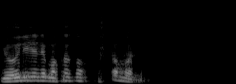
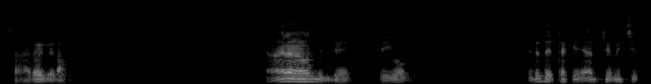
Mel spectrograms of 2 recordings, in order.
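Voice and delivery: soft, lower comforting voice; God consoling; 6 semitones lower, 5 dB quieter than usual. Acted. Preacher voices God consoling the soul, softly. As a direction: tell him gently it's all right.

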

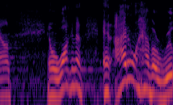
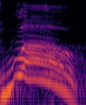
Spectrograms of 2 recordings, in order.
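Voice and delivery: high, drawn-out awestruck whoa; amazed outcry; 6 semitones higher, 4 dB louder, much slower than usual. Retold or imitated. Buddy seeing the giant dead bloated cow, loud amazement. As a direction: gawk loudly at something enormous.

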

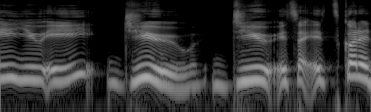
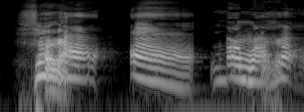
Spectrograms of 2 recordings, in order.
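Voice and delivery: loud, higher, breathless film heroine; Laura Dern impression; 3 semitones higher, 9 dB louder than usual. She acts a Jurassic Park heroine at a party, loud. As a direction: gasp like a movie heroine. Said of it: "be like".

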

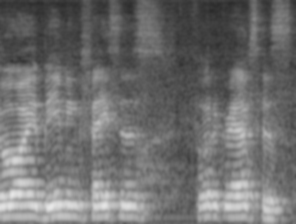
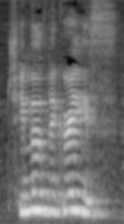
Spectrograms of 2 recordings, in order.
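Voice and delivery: playful reveal; 10 semitones higher, slower than usual. Retold or imitated.

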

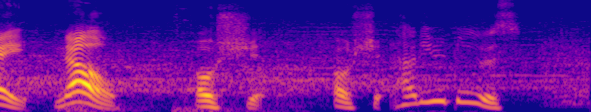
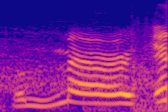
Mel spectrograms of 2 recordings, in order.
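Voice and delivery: America said quicker and higher; a brisk, higher America; perky America; 7 semitones higher than usual. Pretend. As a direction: pop America up higher and brighter. Savoring his character's country.

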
